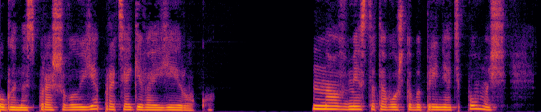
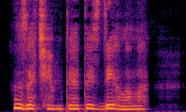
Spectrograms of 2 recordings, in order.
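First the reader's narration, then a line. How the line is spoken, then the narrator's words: Trembling whisper. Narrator (Russian): Дрожащим голосом шепчет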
